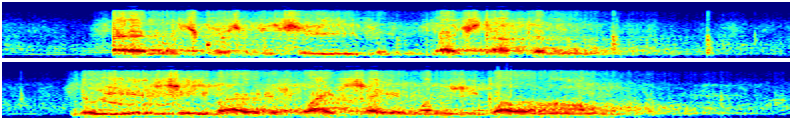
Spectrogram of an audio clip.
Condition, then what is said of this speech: Laryngectomy. And now, if you break my thumb, I can't talk at all.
